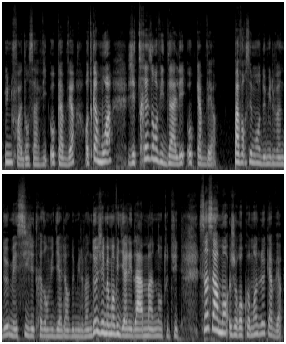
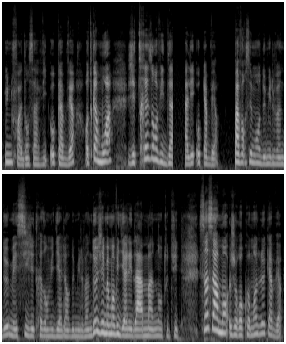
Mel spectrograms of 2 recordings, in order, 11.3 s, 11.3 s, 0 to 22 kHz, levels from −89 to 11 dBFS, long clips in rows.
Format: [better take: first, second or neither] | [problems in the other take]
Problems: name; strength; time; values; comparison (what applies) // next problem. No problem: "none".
first | audio freezing; at 3.5 s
